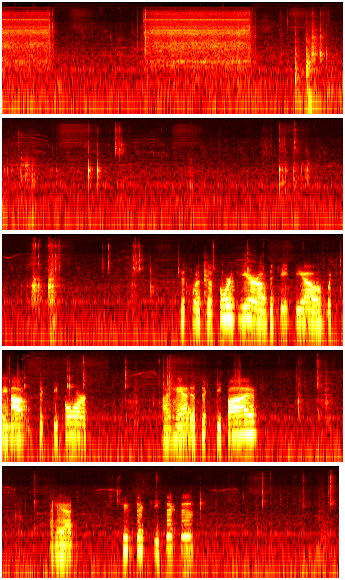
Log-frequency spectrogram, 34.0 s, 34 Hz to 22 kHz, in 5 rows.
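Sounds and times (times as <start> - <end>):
electric drill whining: 0.0 - 1.1, 2.7 - 7.8.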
